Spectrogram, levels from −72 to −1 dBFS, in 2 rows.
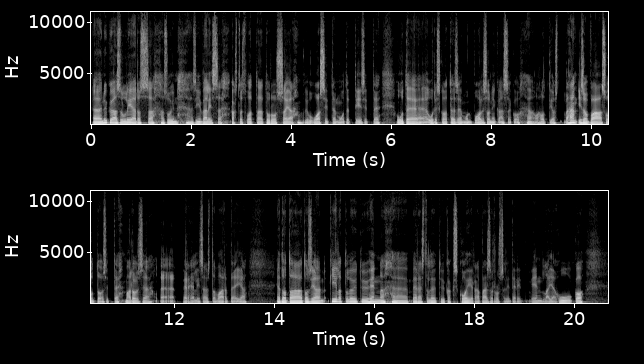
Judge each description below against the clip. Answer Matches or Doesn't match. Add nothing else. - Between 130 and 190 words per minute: Doesn't match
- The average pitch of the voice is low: Matches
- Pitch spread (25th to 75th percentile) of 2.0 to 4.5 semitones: Matches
